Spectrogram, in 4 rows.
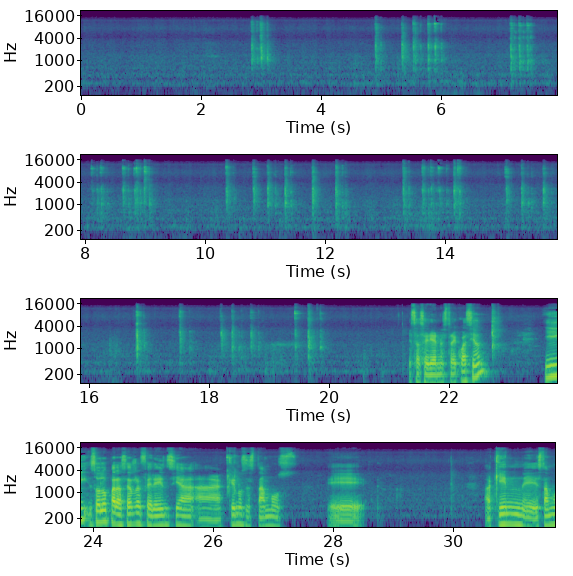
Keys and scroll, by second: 2.8 =, 3.0 space, 4.9-9.3 typing, 11.0-15.6 typing, 16.8 space, 17.5 x, 18.4 shift+-, 18.7 1, 19.6 ctrl+Return, 22.7 Return, 26.3 super+-.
